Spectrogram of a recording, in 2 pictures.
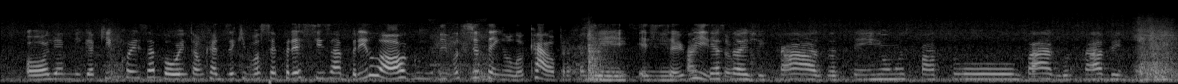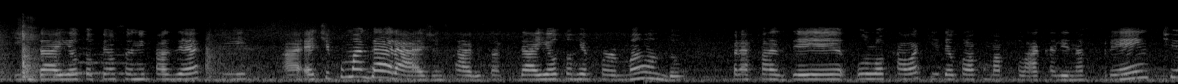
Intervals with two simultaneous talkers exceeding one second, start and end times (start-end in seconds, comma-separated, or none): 5.9-7.4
